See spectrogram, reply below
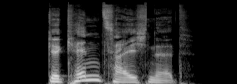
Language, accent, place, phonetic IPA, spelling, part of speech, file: German, Germany, Berlin, [ɡəˈkɛnt͡saɪ̯çnət], gekennzeichnet, verb, De-gekennzeichnet.ogg
- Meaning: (verb) past participle of kennzeichnen; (adjective) marked, denoted, characterized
